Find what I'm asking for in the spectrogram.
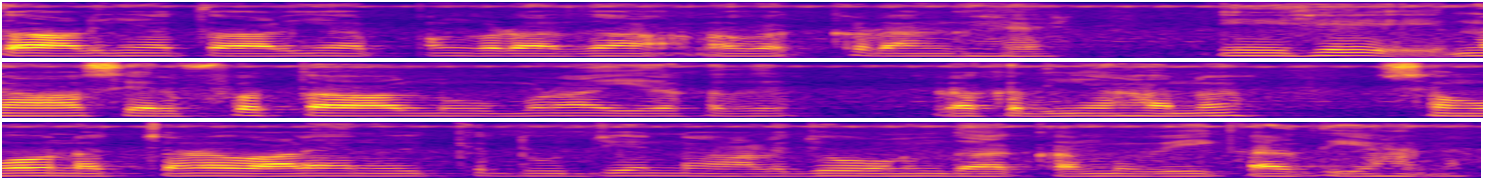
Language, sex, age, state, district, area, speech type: Punjabi, male, 30-45, Punjab, Barnala, rural, spontaneous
